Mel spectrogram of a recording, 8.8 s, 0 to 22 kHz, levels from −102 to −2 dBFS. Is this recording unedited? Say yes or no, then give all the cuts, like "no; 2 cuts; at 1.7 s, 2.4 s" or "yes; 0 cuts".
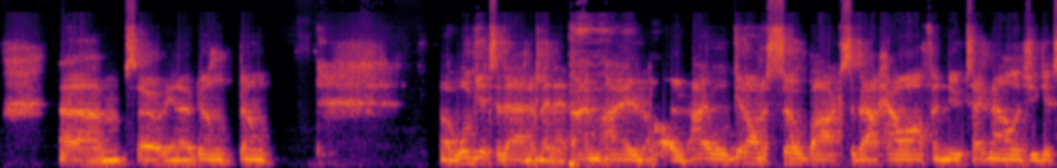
yes; 0 cuts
